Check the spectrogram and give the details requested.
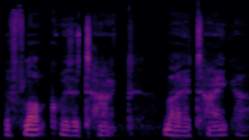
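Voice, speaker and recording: A man guiding a hypnosis session, speaking softly and slowly in a half-whispered, soothing delivery. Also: lowish voice, flat delivery, creaky, slightly rough. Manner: soft, slow, half-whispered. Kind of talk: guided hypnosis narration.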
